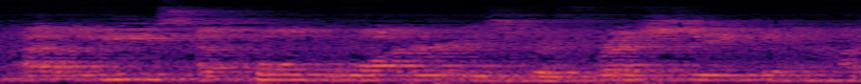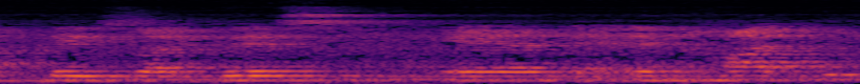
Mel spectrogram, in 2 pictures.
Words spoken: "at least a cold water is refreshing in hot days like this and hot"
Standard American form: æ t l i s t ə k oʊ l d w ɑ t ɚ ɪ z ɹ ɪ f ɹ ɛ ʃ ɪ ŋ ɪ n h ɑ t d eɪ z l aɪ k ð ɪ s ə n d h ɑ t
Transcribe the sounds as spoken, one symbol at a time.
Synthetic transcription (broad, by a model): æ t l i s t ə k oʊ l d w ɑ t ɚ ɪ z ɹ ɪ f ɹ ɛ ʃ ɪ ŋ ɪ n h ɑ t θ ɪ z l aɪ k ð ɪ s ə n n h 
